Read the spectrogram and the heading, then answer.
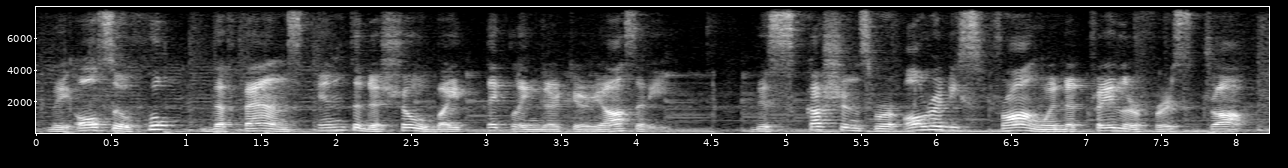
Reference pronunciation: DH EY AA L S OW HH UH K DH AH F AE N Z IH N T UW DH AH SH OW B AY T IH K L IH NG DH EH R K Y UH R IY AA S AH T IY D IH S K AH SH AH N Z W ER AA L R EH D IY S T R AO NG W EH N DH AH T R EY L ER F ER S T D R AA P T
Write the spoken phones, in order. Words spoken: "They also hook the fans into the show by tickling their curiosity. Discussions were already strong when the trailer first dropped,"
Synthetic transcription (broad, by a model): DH EY AA L S OW HH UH K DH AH F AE N S IH N T UW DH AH SH OW B AY T IH K L IH NG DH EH R K Y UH R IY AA S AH T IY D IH S K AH SH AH N S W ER AA L R EH D IY S T R AO NG W EH N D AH T R EY L ER F ER S T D R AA P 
